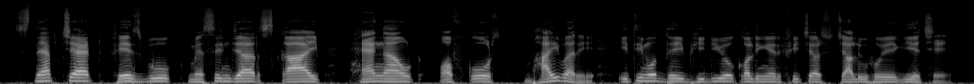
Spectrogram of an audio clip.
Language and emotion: Bengali, neutral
